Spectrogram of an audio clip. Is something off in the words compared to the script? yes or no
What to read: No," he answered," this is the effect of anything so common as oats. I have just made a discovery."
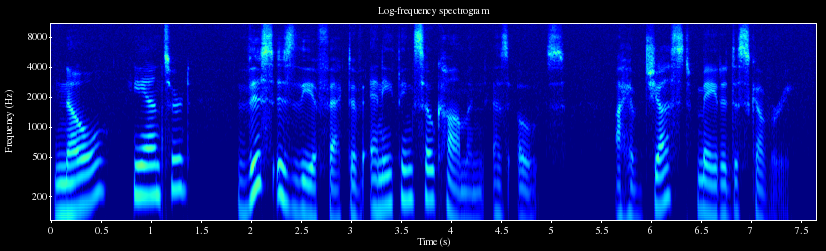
no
